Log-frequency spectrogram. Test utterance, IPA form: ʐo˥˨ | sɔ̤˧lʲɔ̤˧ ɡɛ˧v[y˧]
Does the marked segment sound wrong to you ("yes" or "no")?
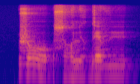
no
